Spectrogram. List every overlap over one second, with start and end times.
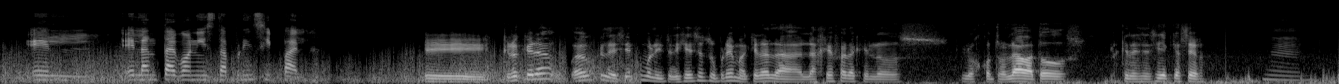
none

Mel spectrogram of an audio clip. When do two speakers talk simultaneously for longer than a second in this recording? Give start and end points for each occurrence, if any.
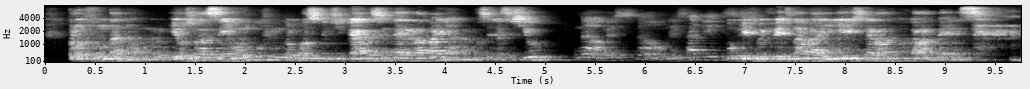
none

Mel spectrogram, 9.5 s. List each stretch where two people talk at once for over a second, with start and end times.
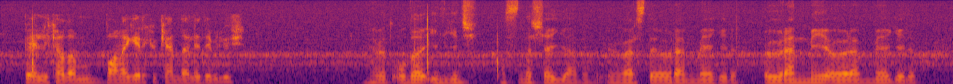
none

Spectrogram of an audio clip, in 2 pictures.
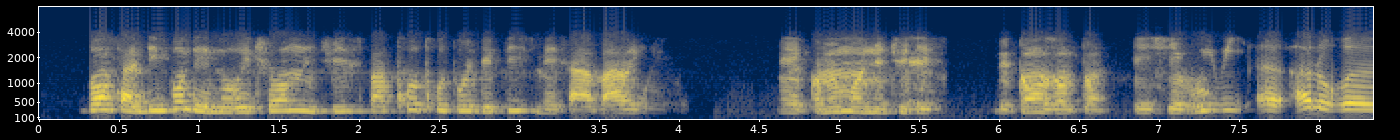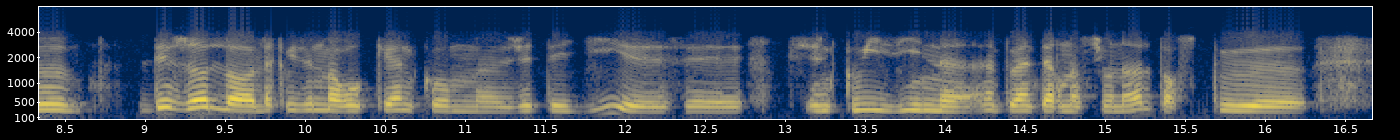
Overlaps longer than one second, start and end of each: none

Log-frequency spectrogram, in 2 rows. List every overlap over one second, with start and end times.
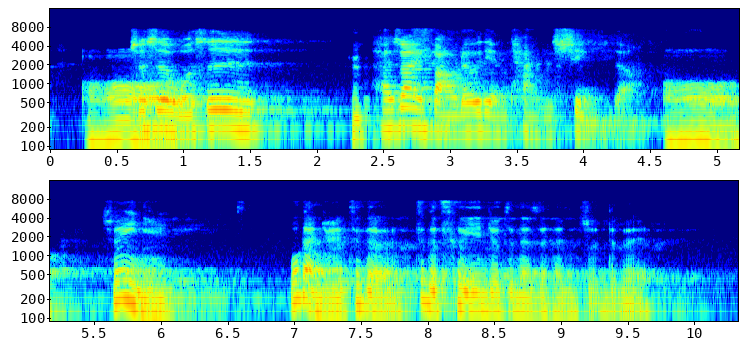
none

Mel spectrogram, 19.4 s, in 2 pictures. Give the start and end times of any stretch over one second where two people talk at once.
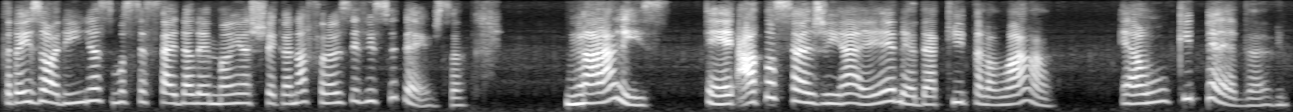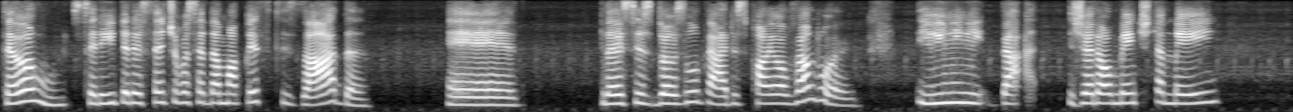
none

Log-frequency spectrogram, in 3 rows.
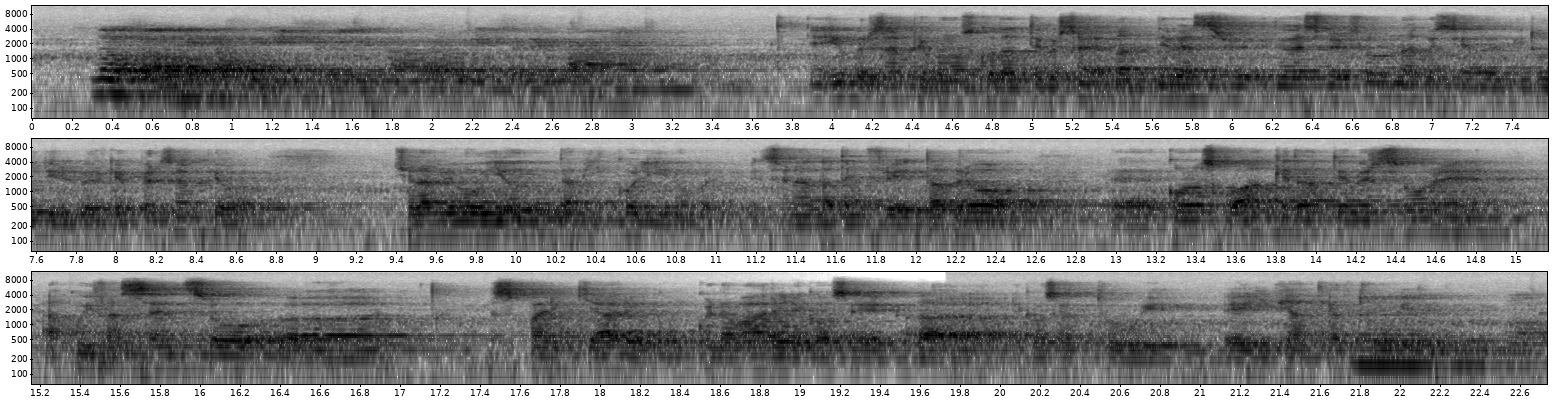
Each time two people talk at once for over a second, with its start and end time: none

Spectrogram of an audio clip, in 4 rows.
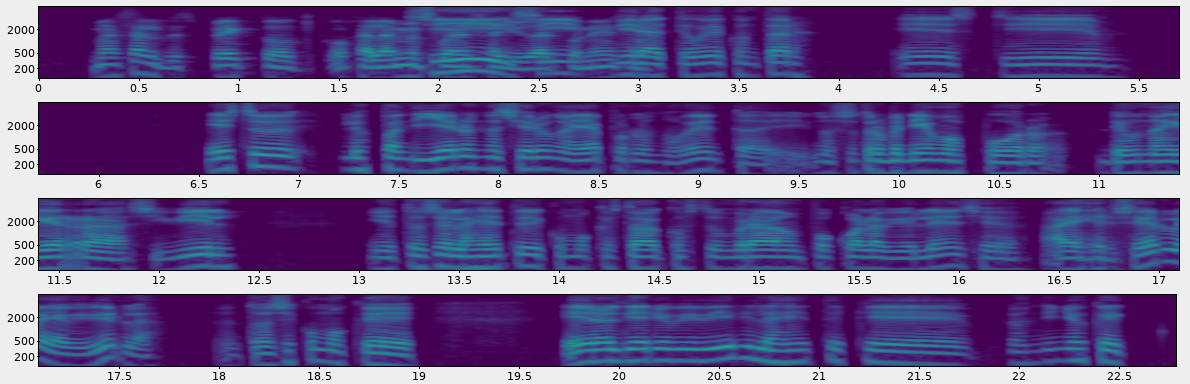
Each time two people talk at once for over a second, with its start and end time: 1.9-3.0

